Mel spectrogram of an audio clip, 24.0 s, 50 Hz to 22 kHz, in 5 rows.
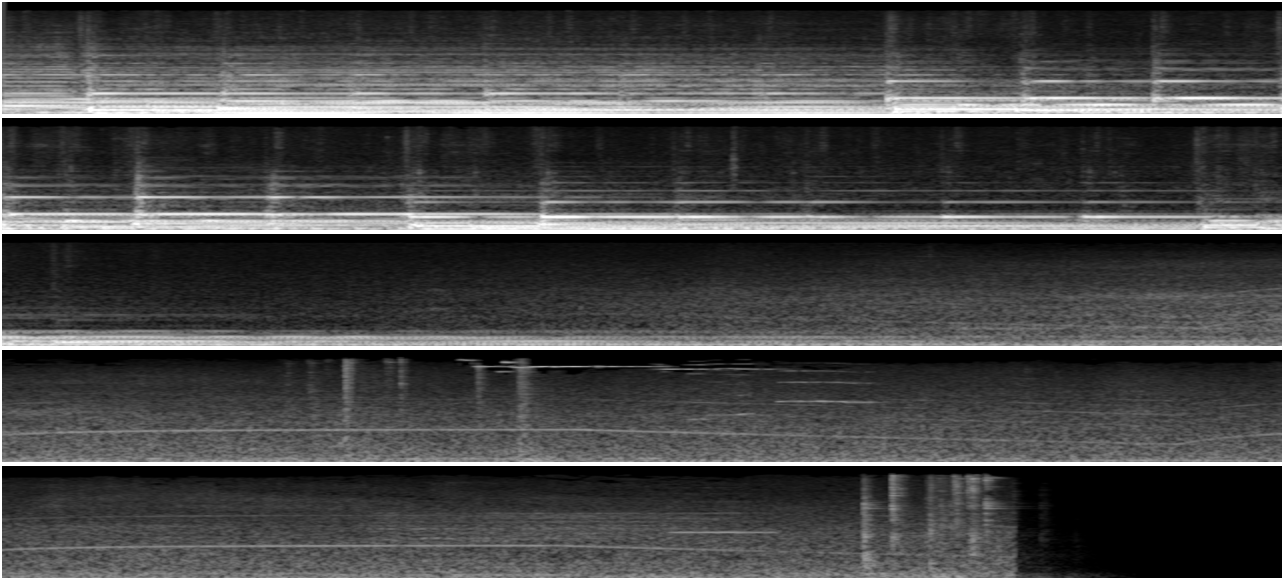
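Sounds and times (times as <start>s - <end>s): emergency siren wailing: 0.0s - 8.3s, 10.8s - 22.4s
city street noise: 0.0s - 23.0s.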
